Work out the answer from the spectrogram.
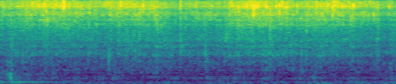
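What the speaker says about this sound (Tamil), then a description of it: "இது கொஞ்சம் நல்லா வதக்கிடணும்" Green chillies sauté in a pan with a soft, continuous sizzle and faint crackle, heard closely but quietly, with occasional light stirring and no one talking.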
